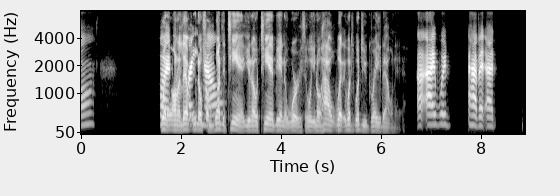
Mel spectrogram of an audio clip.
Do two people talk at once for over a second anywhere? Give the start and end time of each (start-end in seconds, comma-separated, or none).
1.6-3.0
